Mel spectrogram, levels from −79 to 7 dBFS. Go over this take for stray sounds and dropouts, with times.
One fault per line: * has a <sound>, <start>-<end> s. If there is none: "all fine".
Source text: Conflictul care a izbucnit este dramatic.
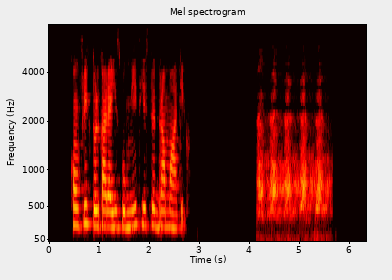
* has a bark, 4.1-5.7 s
